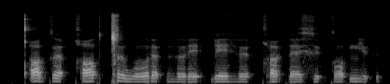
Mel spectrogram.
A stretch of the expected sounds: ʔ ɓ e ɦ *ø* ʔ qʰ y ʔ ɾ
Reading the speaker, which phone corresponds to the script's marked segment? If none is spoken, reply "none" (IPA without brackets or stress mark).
ø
